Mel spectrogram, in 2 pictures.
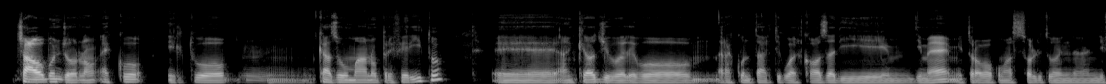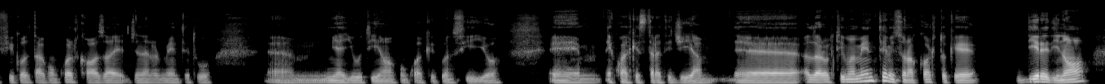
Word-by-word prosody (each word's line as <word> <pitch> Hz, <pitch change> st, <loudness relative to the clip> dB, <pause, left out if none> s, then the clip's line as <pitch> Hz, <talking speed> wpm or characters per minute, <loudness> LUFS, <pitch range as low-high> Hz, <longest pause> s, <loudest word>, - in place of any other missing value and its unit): Ciao, 115 Hz, 0 st, +8 dB
buongiorno. 105 Hz, -5 st, -1 dB
Ecco 115 Hz, +2 st, -4 dB, 0.2 s
il 100 Hz, -1 st, -10 dB
tuo, 100 Hz, 0 st, -1 dB
mhmm, 95 Hz, -2 st, -15 dB
caso 105 Hz, -, 0 dB
umano 100 Hz, 0 st, -1 dB
preferito. 120 Hz, -, -4 dB, 0.4 s
Ehm, 95 Hz, -2 st, -3 dB
anche 95 Hz, +3 st, -4 dB
oggi 110 Hz, 0 st, +1 dB
volevo 90 Hz, 0 st, -1 dB, 0.3 s
raccontarti 95 Hz, 0 st, -6 dB
qualcosa 95 Hz, +1 st, -3 dB
di 85 Hz, -1 st, -5 dB
di 90 Hz, -, -8 dB
me. 105 Hz, +7 st, +2 dB
Mi 85 Hz, -, -7 dB
trovo 90 Hz, +2 st, -3 dB
come 95 Hz, +1 st, -9 dB
al 90 Hz, -, -7 dB
solito 90 Hz, +1 st, -6 dB
in 85 Hz, 0 st, -6 dB, 0.2 s
in 85 Hz, -, -8 dB
difficoltà 85 Hz, 0 st, -5 dB
con 90 Hz, 0 st, -7 dB
qualcosa 90 Hz, -2 st, -1 dB
e 90 Hz, -1 st, -1 dB
generalmente 85 Hz, 0 st, -6 dB
tu, 85 Hz, 0 st, -7 dB, 0.6 s
ehm, 85 Hz, -1 st, -5 dB, 0.3 s
mi 90 Hz, +1 st, +1 dB
aiuti 85 Hz, -1 st, -1 dB
no, 80 Hz, 0 st, -2 dB
con -, -, -7 dB
qualche 80 Hz, -, -5 dB
consiglio, 80 Hz, +1 st, -4 dB, 0.4 s
ehm, 85 Hz, -3 st, -1 dB
e -, -, -2 dB
qualche -, -, 0 dB
strategia. 85 Hz, -1 st, 0 dB, 0.3 s
Ehm, 90 Hz, -2 st, +5 dB
allora 105 Hz, -1 st, +6 dB
ultimamente 130 Hz, -, +5 dB
mi 130 Hz, -, +5 dB
sono 105 Hz, -1 st, +3 dB
accorto 115 Hz, +5 st, 0 dB
che 95 Hz, 0 st, +4 dB, 0.3 s
dire 125 Hz, +6 st, +8 dB
di 100 Hz, -3 st, +3 dB
no 120 Hz, +10 st, +6 dB
90 Hz, 140 wpm, -24 LUFS, 85-100 Hz, 0.6 s, Ciao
